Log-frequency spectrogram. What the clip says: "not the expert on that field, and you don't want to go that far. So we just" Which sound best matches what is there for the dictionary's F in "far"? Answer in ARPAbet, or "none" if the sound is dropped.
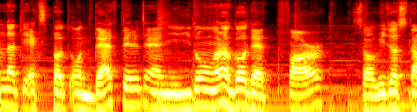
F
